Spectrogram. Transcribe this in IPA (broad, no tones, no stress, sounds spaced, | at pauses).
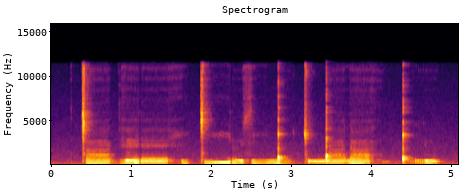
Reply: ǀ aː ɡʱ ɛ ɾ ɛː h i ǀ iː ɾ ʏː s iː ŋ͡ǃ o̤ ǀ ʉ ŋ͡ǃ aː l aː h ṳ ɡ͡ǃ o̤ r ʏ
